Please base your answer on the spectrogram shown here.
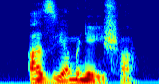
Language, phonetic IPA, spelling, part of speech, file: Polish, [ˈazʲja ˈmʲɲɛ̇jʃa], Azja Mniejsza, proper noun, Pl-Azja Mniejsza.ogg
